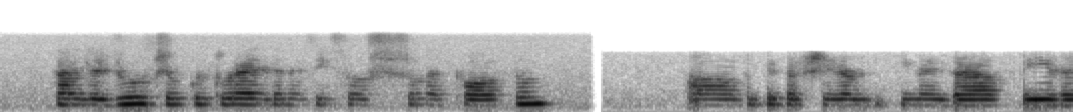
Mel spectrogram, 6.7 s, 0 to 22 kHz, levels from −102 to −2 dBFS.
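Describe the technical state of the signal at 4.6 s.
At 4.6 s the signal is inside a fallback to narrowband that begins at 3.75 s and runs to the end of the clip. The call has dropped from the HD Voice wideband codec, which up to 3.75 s sounds clean at what fits a 23.85 kbit/s rate, to a narrowband codec, and everything above 4 kHz is gone. The speech sounds muffled and boxy, with a rough, buzzy texture that points to a low rate near 5.9 kbit/s.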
